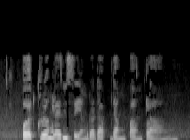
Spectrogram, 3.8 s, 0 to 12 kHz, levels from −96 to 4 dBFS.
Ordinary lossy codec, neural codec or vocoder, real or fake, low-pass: MP3, 32 kbps; none; real; 7.2 kHz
